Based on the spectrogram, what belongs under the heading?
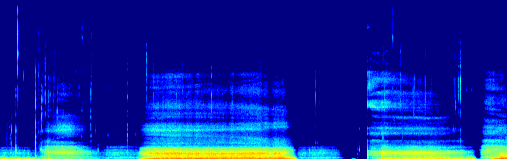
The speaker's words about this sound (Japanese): いっぱい罪を懺悔して、お疲れの僕ちゃんがぐっすり眠れるように、湿度たっぷりの熱い吐息の子守歌をプレゼントでちゅ。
